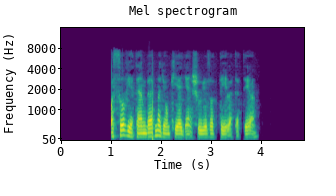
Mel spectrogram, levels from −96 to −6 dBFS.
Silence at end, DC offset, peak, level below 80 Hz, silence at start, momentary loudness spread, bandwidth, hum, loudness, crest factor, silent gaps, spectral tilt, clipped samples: 0.95 s; under 0.1%; 0 dBFS; -48 dBFS; 1 s; 8 LU; 7.6 kHz; none; -16 LUFS; 18 dB; none; -7.5 dB/octave; under 0.1%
